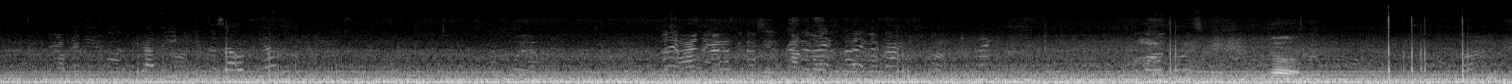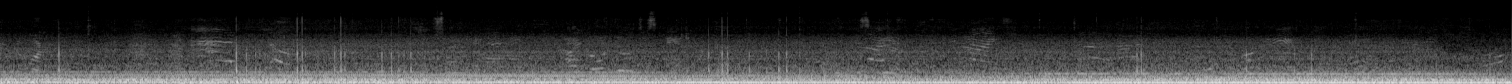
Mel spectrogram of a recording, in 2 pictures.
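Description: Steady low drone of a car's engine and road noise heard from inside the moving car, with faint passenger voices now and then.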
